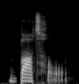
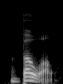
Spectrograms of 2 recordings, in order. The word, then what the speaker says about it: bottle: Okay, I want you to listen really closely to the T sound. In a standard pronunciation, it's pretty distinct, right? Bottle. But in a lot of common British accents, that T sound just disappears. It becomes more like boel.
